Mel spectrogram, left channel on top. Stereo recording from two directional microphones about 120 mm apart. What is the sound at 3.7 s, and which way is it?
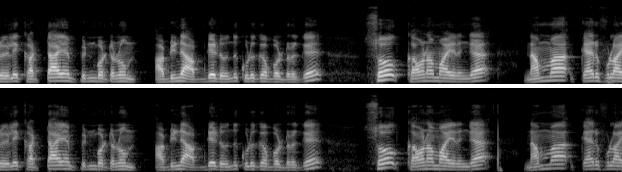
Speech, 35° left (ahead or behind).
